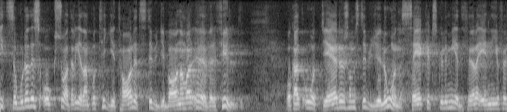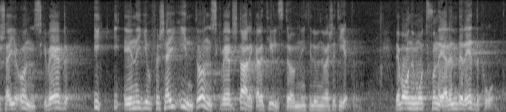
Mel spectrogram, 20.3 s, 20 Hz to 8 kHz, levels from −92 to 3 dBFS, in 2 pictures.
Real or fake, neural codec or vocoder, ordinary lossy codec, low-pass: real; none; none; none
